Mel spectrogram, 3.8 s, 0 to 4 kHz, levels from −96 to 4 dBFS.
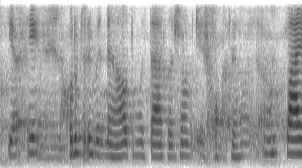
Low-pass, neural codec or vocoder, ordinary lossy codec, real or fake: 3.6 kHz; codec, 24 kHz, 0.9 kbps, WavTokenizer, small release; none; fake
